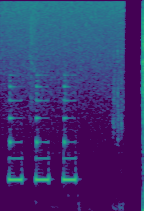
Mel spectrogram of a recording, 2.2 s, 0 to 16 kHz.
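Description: Telephone call-ended tone after the other party hangs up: three short, identical steady beeps about 0.4 s apart, signalling that the line has disconnected.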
